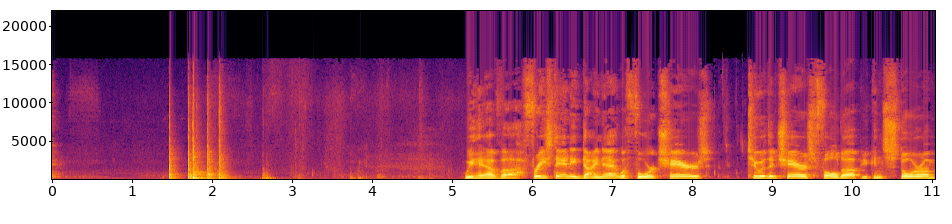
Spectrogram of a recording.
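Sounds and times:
slab knocking on sink rim: 0:01.5 - 0:02.3.

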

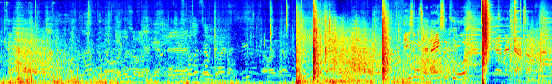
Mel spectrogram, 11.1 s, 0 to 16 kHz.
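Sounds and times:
rifle shots: 0:05.9 - 0:08.9, 0:09.6 - 0:10.8.

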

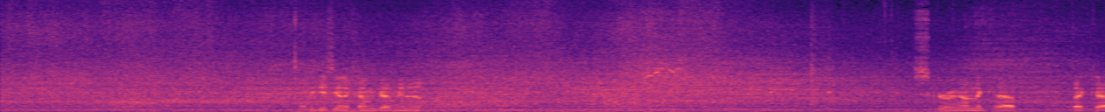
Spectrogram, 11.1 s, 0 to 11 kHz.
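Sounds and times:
steady hiss: 0:09.0 - 0:11.0.

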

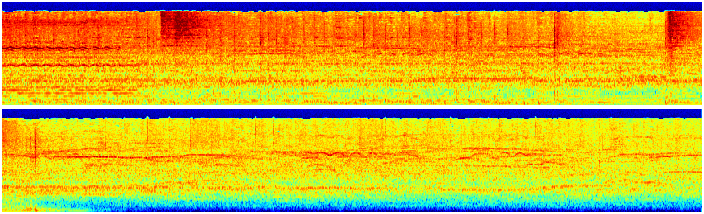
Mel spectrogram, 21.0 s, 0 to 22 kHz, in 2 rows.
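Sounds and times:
crowd applauding and cheering: 0:00.0 - 0:21.0
whoops: 0:00.0 - 0:21.0.

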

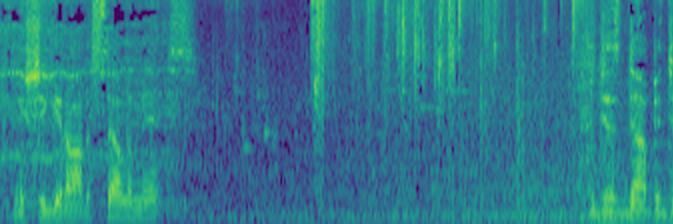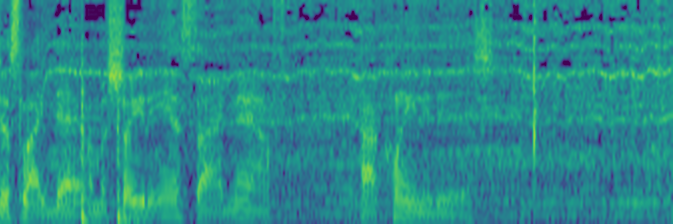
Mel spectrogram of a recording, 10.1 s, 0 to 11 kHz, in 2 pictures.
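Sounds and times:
water splashing from a tub: 0:01.7 - 0:04.3.

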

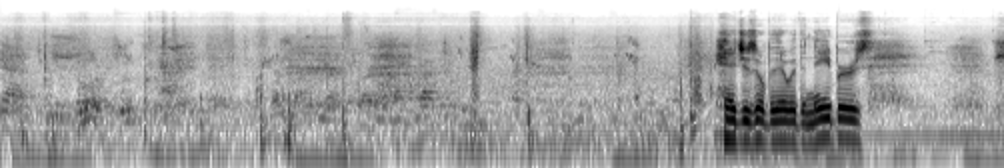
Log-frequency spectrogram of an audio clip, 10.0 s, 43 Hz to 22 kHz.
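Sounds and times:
footsteps on a flat roof: 0:00.0 - 0:03.7.

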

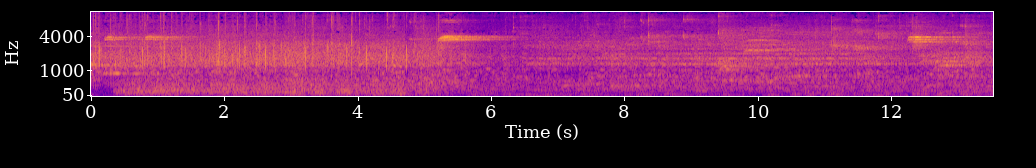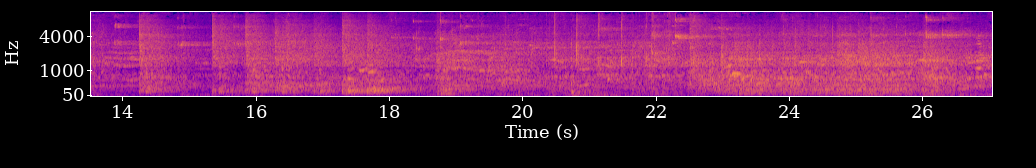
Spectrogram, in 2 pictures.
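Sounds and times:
voices calling out in a hall: 0:00.0 - 0:27.0.

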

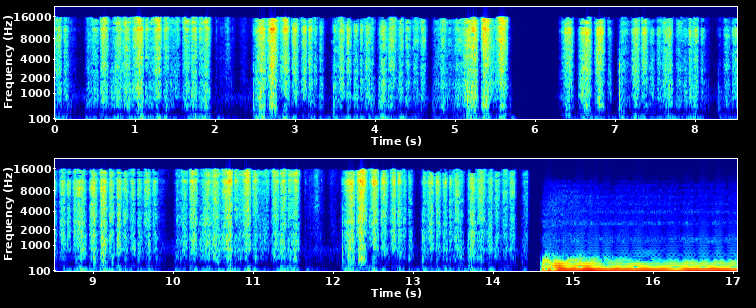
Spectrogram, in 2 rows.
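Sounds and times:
pencil scratching on paper: 0:00.0 - 0:14.5.

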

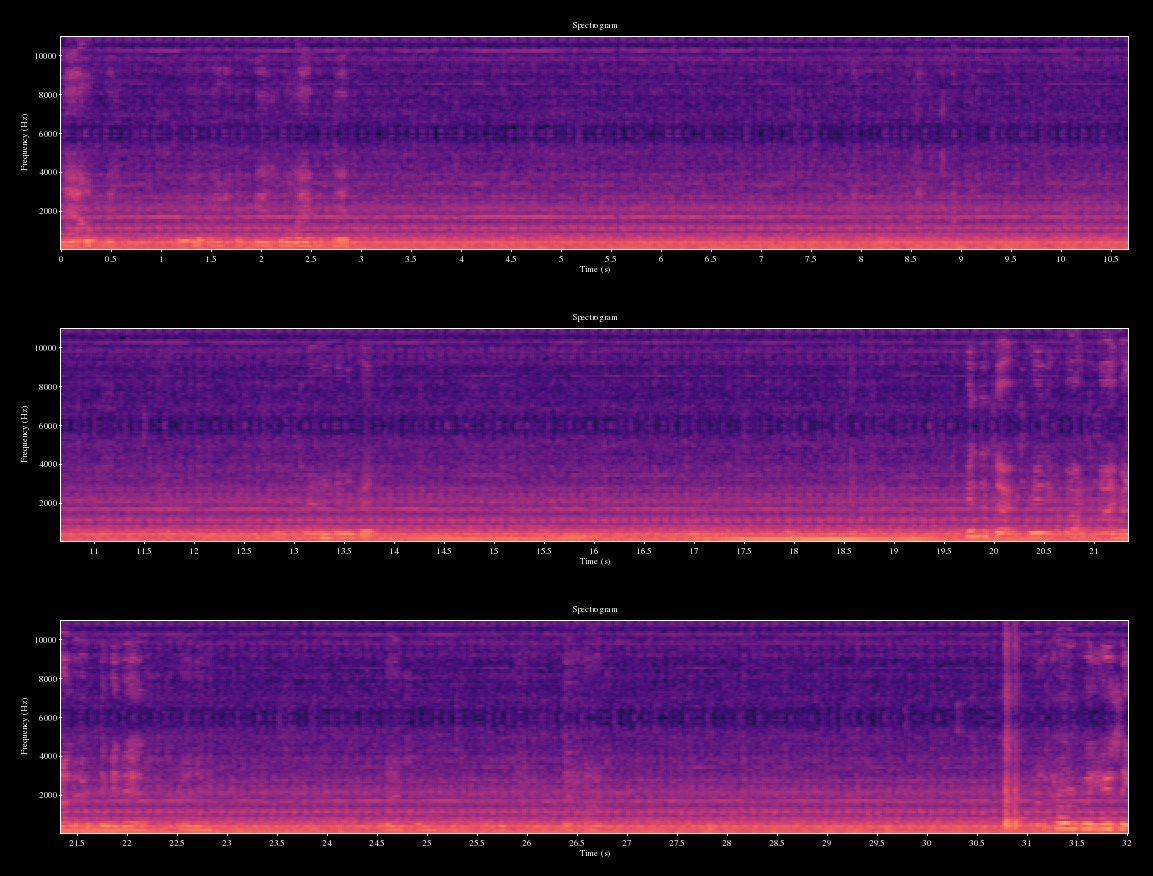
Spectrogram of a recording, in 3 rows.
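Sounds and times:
low steady tone: 0:00.0 - 0:32.0
potter's wheel motor hum: 0:00.0 - 0:32.0.

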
